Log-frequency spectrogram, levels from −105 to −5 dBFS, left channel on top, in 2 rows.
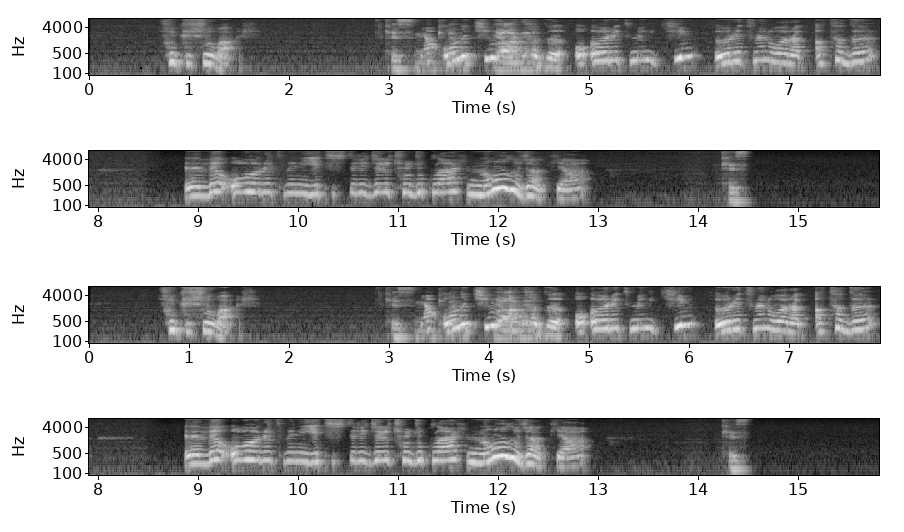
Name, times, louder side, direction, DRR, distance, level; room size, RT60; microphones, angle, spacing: voice 1, 0.7-1.6 3.3-7.9 8.9-12.9, right 2 dB, 25° right, 0.6 m, -26 dB
voice 2, 3.0-3.7 4.0-4.5 14.2-14.5, left 2 dB, 50° left, 2.3 m, -31 dB
4.1 x 3.8 x 2.3 m
head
